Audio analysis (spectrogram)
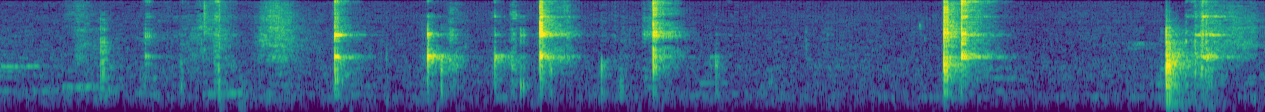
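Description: Okra mixed with gram flour (besan) in a bowl, scattered clinks and scrapes of a spoon against metal and glass, irregular and close, with quiet pauses between bursts.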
